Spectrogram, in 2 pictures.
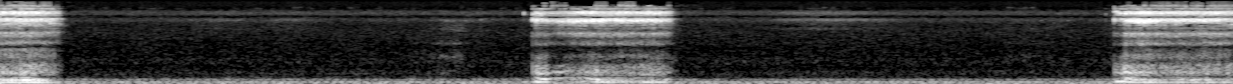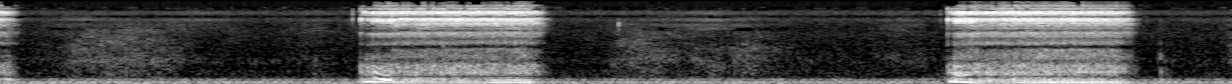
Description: Dog snores during rest. (Funny)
